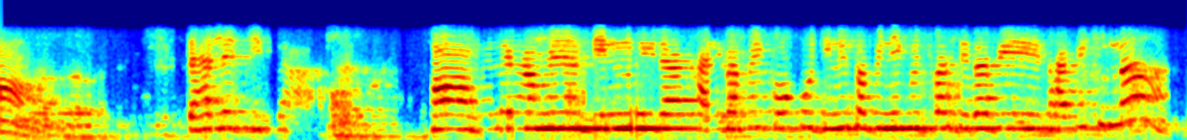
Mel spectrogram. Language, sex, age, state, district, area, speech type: Odia, female, 18-30, Odisha, Balangir, urban, conversation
